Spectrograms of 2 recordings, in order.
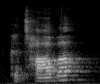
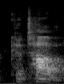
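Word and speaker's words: Catawba: to a website to to make sure I pronounce this right Kataba and Concord so Kataba yeah Niagara Kataba and Concord the three grips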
